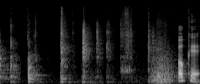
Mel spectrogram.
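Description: A quick series of short clicks and rustles from hands handling the camera kit and its packaging, followed by a spoken 'okay' at the end.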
